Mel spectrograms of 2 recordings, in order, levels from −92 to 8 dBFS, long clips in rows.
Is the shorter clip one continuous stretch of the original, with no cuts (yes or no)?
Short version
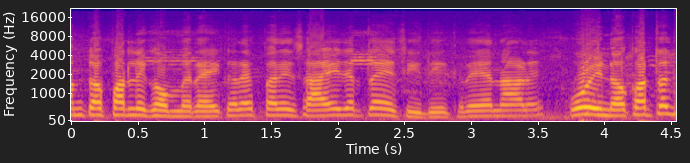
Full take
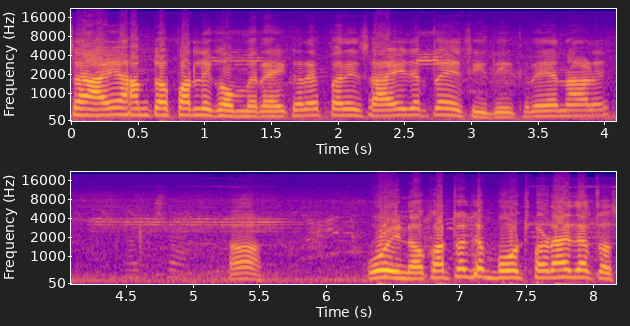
no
